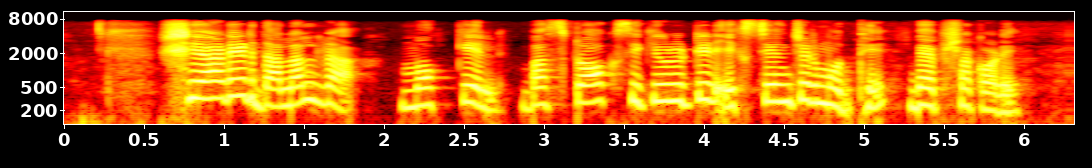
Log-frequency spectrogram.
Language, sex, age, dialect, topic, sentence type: Bengali, female, 31-35, Standard Colloquial, banking, statement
